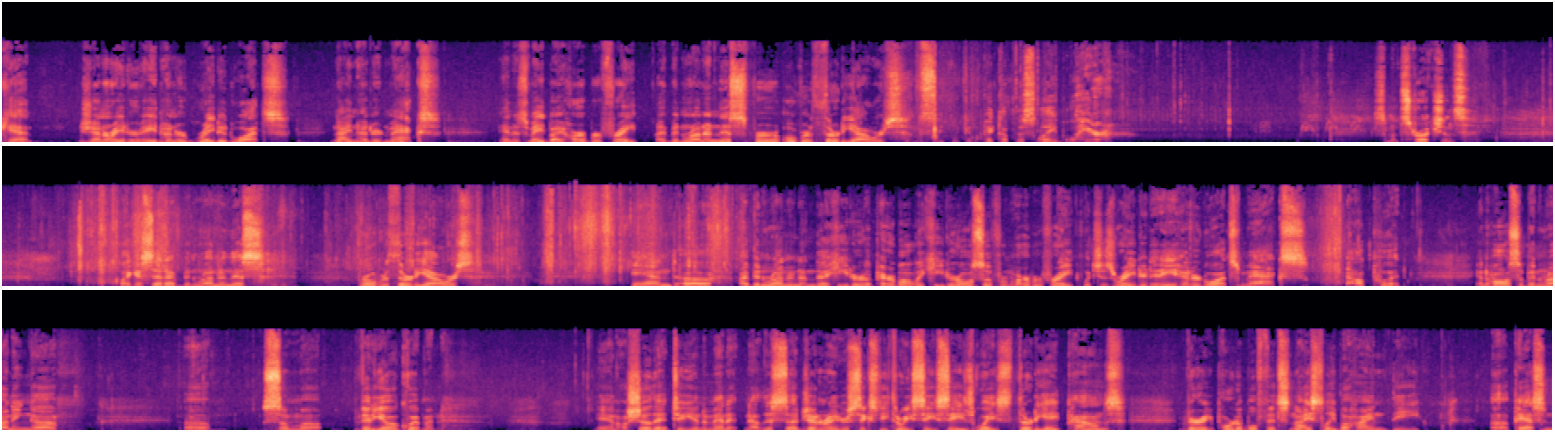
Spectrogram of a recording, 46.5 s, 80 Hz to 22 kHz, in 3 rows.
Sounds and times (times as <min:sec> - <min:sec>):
Speech: 0:00.0 - 0:11.4, 0:13.8 - 0:14.8, 0:16.6 - 0:18.5, 0:19.1 - 0:20.5, 0:21.8 - 0:29.6, 0:30.3 - 0:31.8, 0:32.9 - 0:35.7, 0:37.0 - 0:45.3, 0:45.9 - 0:46.5.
